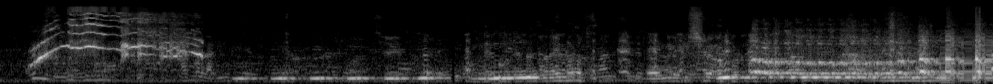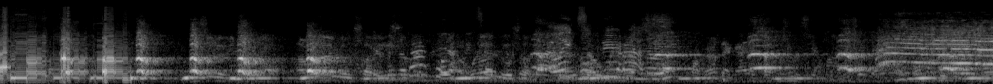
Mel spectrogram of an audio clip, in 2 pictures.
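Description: From 4.07 to 4.56 s and again from 4.92 to 5.67 s there is repeated packet loss, heard as choppy, robotic sound. Short pieces of audio went missing one after another, the longest about 32 ms, and each gap was patched by stretching out the sound just before it. The result is a stuttering, metallic texture. On a spectrogram these stretches show brief smeared or frozen bands interrupting the normal detail. The waveform shows clipped-off segments followed by copies of the preceding cycles.

Overlapping the second burst, from 5.01 to 6.02 s, the jitter buffer slows down. The receiver was short of stored audio and built up a reserve by repeating single pitch periods and bits of quiet, adding about 76 ms in all. Playback runs at 93% speed with the pitch unchanged, so sounds feel drawn out. A spectrogram shows harmonics that hold steady but are horizontally stretched. The waveform contains runs of near-identical repeated cycles.

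From 9.40 to 11.24 s the sound becomes a rigid, robotic buzz from repeated short buffers. Fresh audio arrived too rarely, so the same short slice was played again and again for most of this span while the real material was skipped. The buzz sits at 100 Hz, likely caused by a buffer of about 10 ms being looped. On a spectrogram this appears as evenly spaced harmonics at multiples of 100 Hz that stay flat regardless of the underlying sound. The waveform shows a strict 10 ms periodicity.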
